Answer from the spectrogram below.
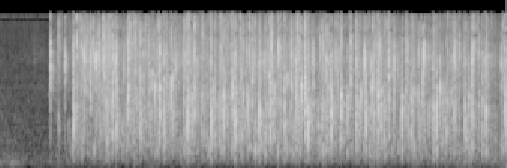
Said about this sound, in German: freundlicher Applaus für den Fusionsreaktor.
